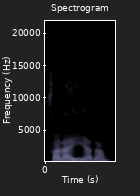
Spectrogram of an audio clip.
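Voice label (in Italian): "falaiat", lingua sarda, female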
